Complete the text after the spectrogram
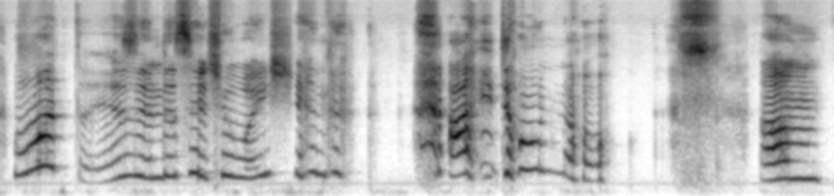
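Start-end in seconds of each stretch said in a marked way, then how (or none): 2.3-4.6 slow, high laughing words. Real, not acted. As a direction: laugh through it helplessly. Laughing at confusing plot.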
